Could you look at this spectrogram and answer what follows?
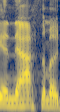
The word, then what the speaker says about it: anathema: But let's all say anathema generally out loud so you know how to say it.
